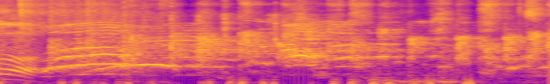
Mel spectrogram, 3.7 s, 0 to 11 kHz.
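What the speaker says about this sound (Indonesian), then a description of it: "Kita tepuk tangan buat kelompok 1." Students in a Grade 8 junior high classroom clap for a group, with broadband hand claps running throughout at close range and voices talking over them.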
